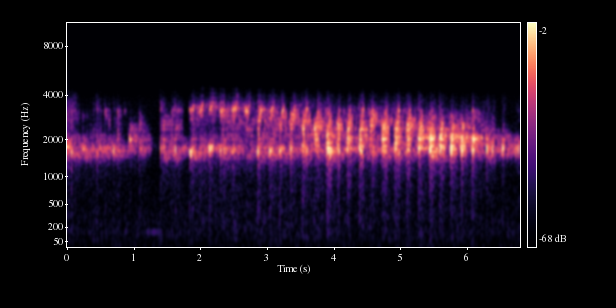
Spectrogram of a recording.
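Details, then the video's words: Swiftlets twitter in a dense, continuous stream of fast, buzzy chirps, about three per second, mid-to-high pitched and uneven, with a brief gap near the start. "Internal Suara Tahan Bird Call"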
